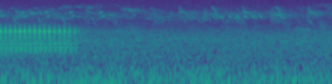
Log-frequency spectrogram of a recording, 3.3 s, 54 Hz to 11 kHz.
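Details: A lesser spotted woodpecker drums on the trunk of a dead tree at Grathem, Netherlands, 23 March, 14:00: a rapid, even roll of about fifteen blows under a second; small birds twitter and chirp, and a green woodpecker also calls.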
